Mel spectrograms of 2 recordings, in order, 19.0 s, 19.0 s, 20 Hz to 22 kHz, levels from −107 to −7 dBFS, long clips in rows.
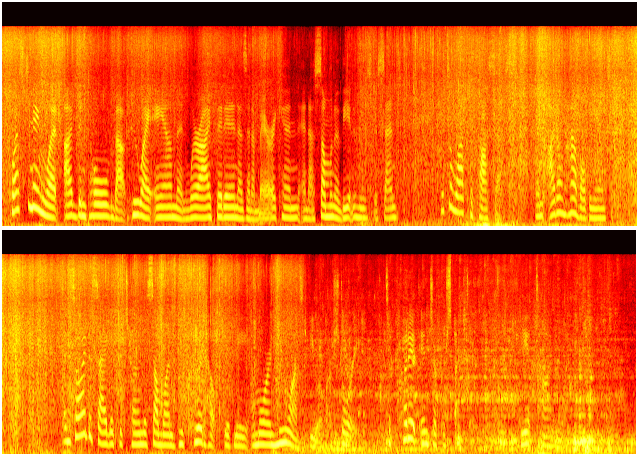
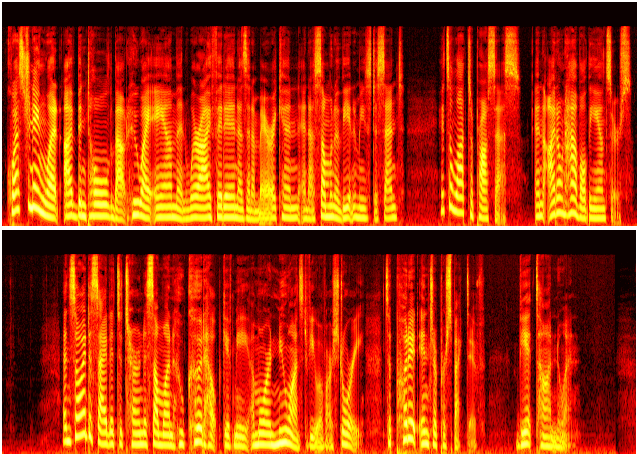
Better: second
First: household noises; very loud; throughout; 2 dB above the speech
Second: none

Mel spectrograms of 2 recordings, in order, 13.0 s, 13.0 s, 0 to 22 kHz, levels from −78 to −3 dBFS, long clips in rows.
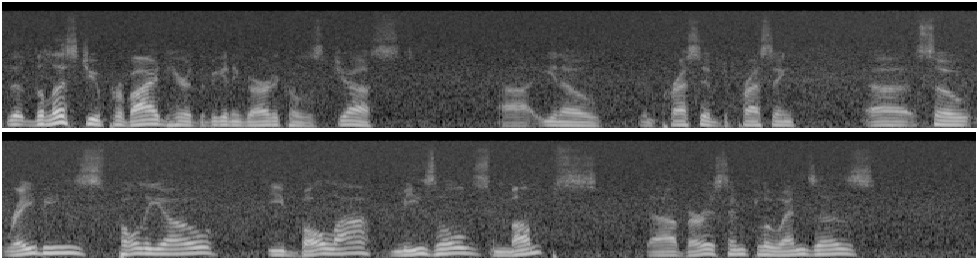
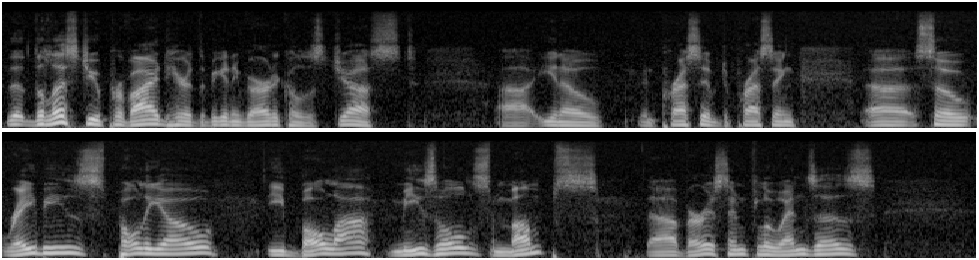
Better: second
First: hiss; loud; throughout; 9 dB below the speech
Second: hiss; faint; throughout; 25 dB below the speech

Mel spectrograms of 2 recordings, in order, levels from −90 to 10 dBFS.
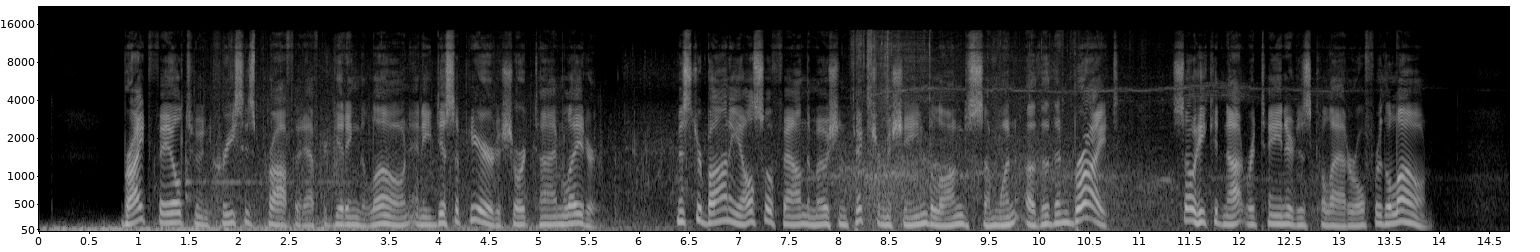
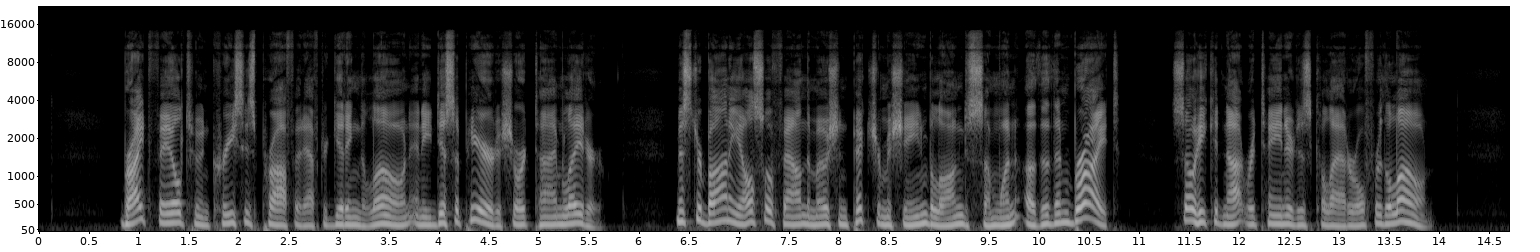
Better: second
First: wind noise on the microphone; occasional gusts; 15 dB below the speech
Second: none

